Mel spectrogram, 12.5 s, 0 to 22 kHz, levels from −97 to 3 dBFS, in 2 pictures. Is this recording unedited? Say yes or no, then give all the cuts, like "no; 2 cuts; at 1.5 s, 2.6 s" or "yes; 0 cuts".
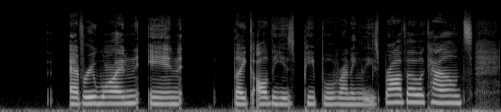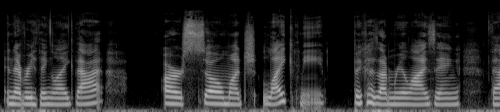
yes; 0 cuts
